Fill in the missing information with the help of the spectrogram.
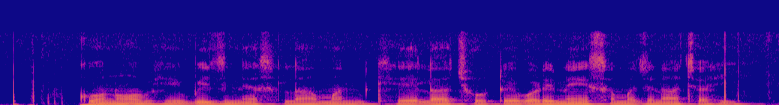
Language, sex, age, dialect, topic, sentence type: Chhattisgarhi, male, 25-30, Eastern, banking, statement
